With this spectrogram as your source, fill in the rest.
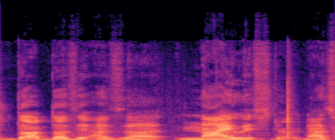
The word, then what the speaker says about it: Nihilister: to an elister nylister I keep saying millister um because I'm so used to that name now but it's pronounced nylister I don't like that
